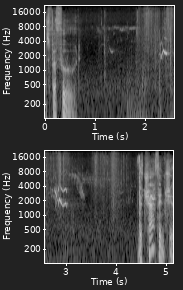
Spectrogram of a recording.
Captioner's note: birds chirping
